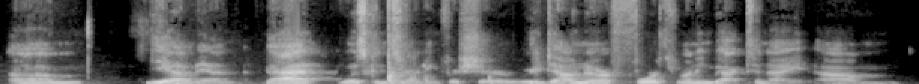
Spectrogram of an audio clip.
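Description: A man's voice: low-pitched, unhurried, noisy background. A man co-hosting a casual sports podcast, rambling loosely with lots of fillers. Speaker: podcast co-host.

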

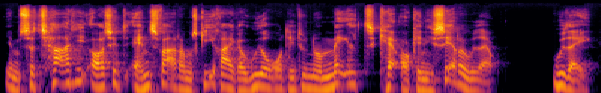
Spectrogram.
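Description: A man's voice: a little high, vocal fry, breathy edge. A man working as a leadership advisor, explaining at length in a reflective, conversational way with frequent restarts. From Denmark. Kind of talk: conversational advice in interview.

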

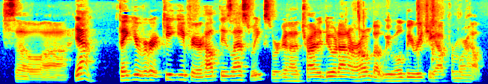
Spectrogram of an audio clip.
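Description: American guy hosting a podcast, really bright voice, jokey casual chat. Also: mid-range voice, lively intonation, fairly quick. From Chicago, United States. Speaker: podcast host.

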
